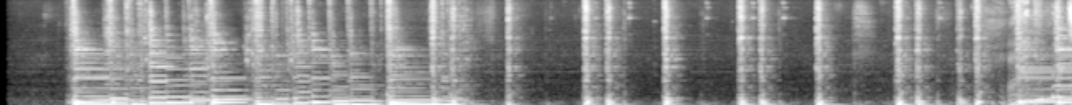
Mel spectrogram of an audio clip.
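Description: Acoustic guitar strummed, starting just under a second in. It plays ringing chords for about four seconds, then switches to short, cut-off chord stabs about twice a second.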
